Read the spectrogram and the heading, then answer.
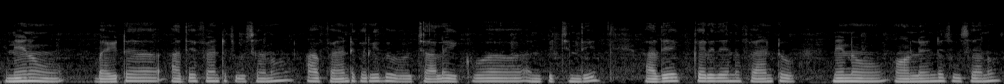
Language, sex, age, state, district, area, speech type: Telugu, male, 45-60, Andhra Pradesh, Kakinada, urban, spontaneous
